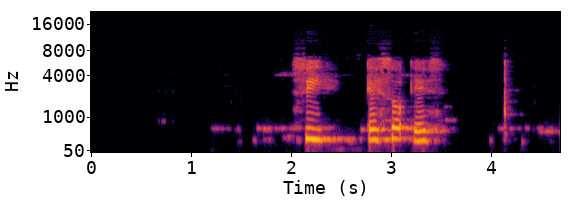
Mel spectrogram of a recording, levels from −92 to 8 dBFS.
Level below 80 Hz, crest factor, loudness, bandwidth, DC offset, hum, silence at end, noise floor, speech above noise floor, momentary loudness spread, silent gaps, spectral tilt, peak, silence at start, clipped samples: -64 dBFS; 20 dB; -15 LUFS; 7.8 kHz; under 0.1%; none; 0.1 s; -42 dBFS; 27 dB; 16 LU; 3.69-3.99 s; -2 dB/octave; 0 dBFS; 1.75 s; under 0.1%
